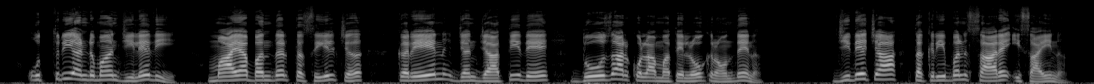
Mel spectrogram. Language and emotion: Dogri, neutral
